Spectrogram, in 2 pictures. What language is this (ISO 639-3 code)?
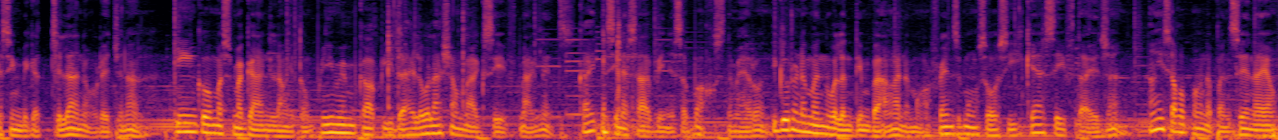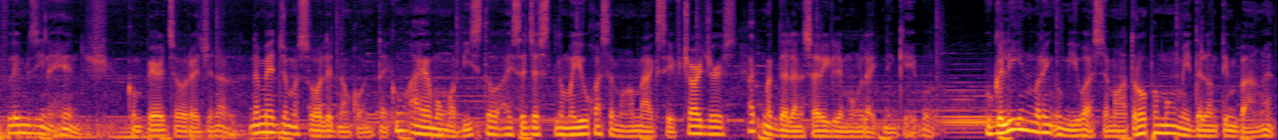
fil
